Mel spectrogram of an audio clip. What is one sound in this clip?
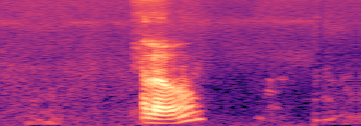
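A second man speaks briefly over an online call.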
